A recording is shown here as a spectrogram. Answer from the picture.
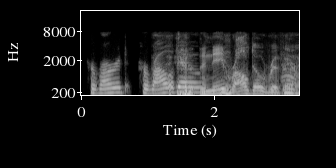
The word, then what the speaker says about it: Geraldo Rivera: Geraldo Rivera.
